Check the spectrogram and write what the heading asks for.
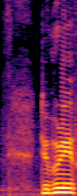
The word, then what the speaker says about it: debris: Debris from suspected Russian drones. Debris, S 발음 안 합니다. 왜냐? 프랑스어이기 때문에 잔해, 의심되는 러시아 드론들로부터의 잔해가 has been found in Romania before.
